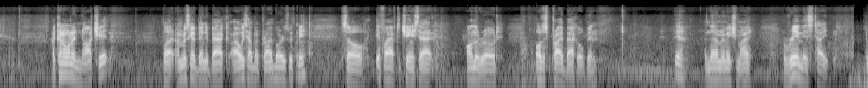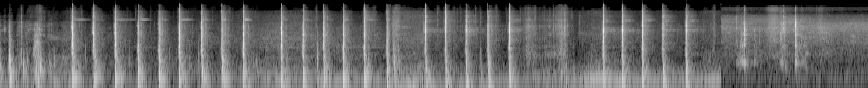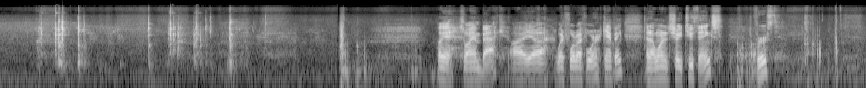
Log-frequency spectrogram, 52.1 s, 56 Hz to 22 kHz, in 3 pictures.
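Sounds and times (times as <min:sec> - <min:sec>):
hand tool knocks: 0:18.8 - 0:25.2.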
